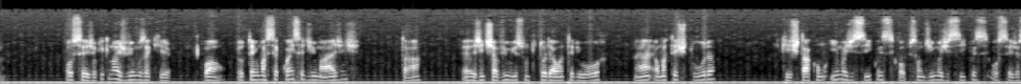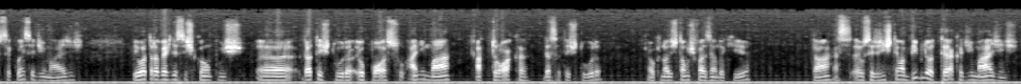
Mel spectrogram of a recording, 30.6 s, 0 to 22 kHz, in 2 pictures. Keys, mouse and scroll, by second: 12.0-13.4 drag, 19.0-20.2 drag, 23.4-28.5 drag, 28.6-30.5 drag.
